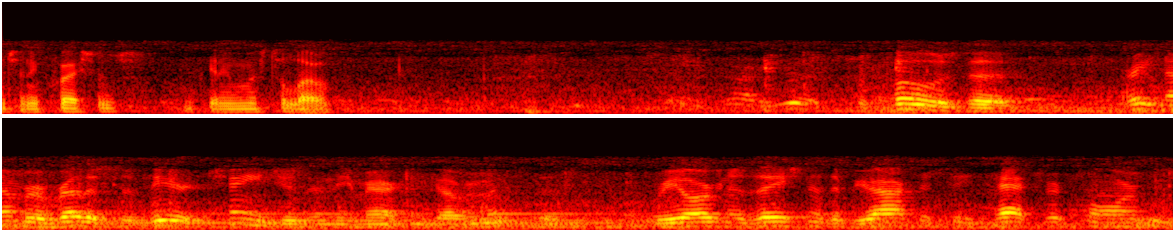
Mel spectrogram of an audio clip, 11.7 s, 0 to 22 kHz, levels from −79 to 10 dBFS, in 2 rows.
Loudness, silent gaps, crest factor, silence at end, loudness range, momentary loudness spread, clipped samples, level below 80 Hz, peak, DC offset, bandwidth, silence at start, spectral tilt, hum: -23 LUFS; none; 18 dB; 0 s; 8 LU; 20 LU; under 0.1%; -46 dBFS; -6 dBFS; under 0.1%; 5.8 kHz; 0 s; -9.5 dB/octave; none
